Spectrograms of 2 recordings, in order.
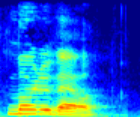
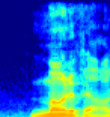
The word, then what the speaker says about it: Monaville: but Monavil? – Yes. – Oh, sorry, how do you pronounce it? – Monavil. – Monavil.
